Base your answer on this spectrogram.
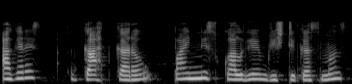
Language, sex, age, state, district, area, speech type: Kashmiri, female, 18-30, Jammu and Kashmir, Kulgam, rural, spontaneous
